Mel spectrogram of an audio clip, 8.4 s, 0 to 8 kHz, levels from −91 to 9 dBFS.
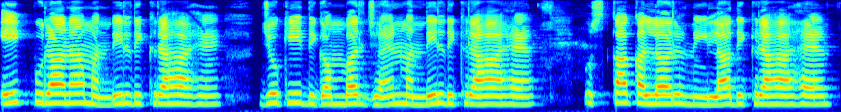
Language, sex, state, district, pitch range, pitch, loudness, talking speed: Hindi, female, Bihar, Saran, 220-245 Hz, 230 Hz, -21 LUFS, 140 wpm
